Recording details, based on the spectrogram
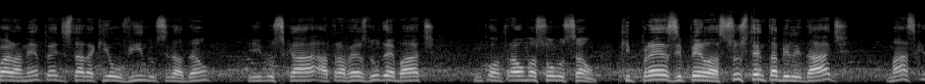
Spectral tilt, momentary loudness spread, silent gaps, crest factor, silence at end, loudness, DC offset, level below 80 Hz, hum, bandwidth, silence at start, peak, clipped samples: -4 dB/octave; 15 LU; none; 18 dB; 0 s; -24 LUFS; under 0.1%; -72 dBFS; none; 13 kHz; 0 s; -6 dBFS; under 0.1%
